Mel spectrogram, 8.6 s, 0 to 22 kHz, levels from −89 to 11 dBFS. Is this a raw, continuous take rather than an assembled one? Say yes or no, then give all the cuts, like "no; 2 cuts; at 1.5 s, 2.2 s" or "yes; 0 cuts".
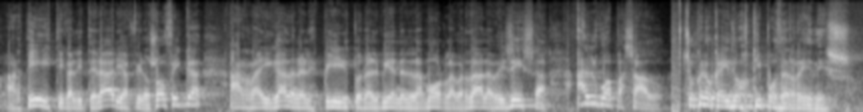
no; 1 cut; at 6.7 s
